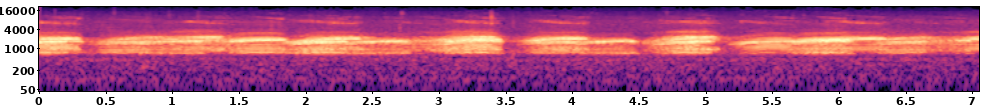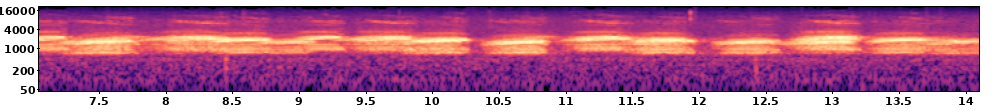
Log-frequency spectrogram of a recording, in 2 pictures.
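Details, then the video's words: Continuous frog chorus: rasping, buzzy croaks overlap in uneven bursts, with short breaks scattered through a steady wall of calling. "Frog Sound"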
